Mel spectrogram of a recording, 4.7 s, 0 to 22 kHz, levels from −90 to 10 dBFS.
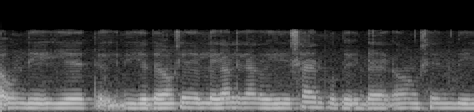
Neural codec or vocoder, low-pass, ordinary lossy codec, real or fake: none; 7.2 kHz; none; real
